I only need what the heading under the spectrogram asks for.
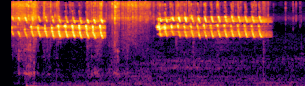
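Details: Grey-headed canary-flycatcher song on a clear-voiced training recording for other songbirds: two very high, rapid pulsed trills, each over a second long, with a short pause between and faint background noise.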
